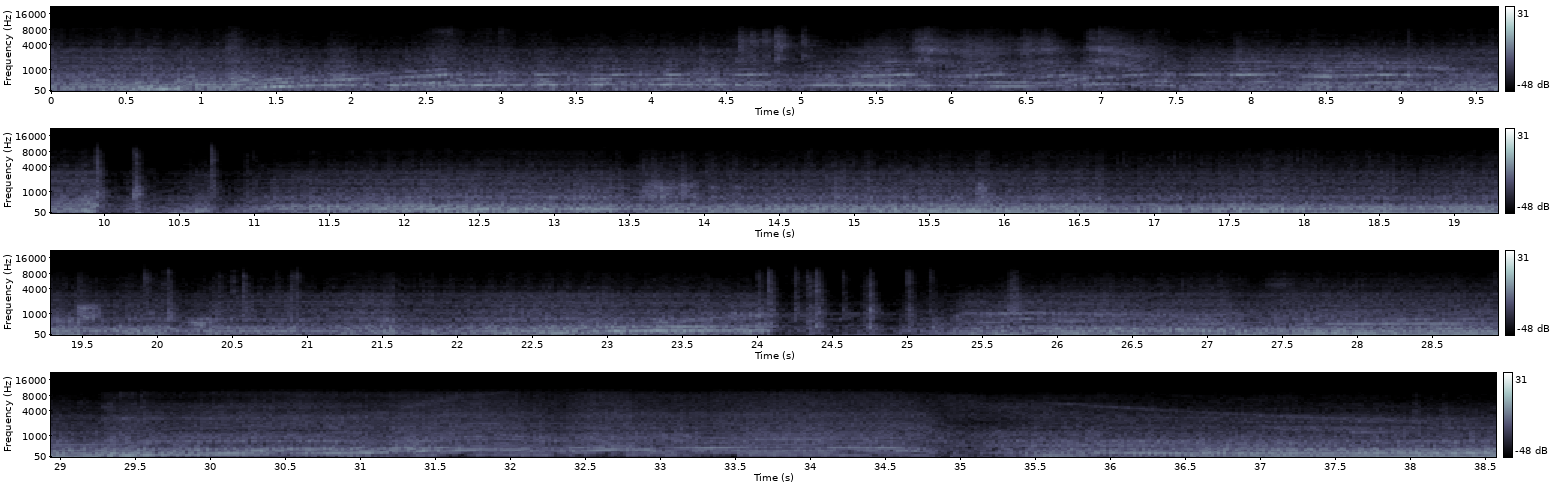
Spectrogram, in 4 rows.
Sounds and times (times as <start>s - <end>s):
Car: 0.0s - 38.5s.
